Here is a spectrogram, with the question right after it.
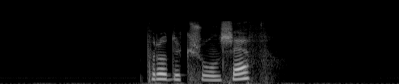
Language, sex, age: Norwegian, female, 23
